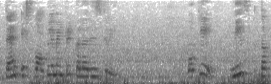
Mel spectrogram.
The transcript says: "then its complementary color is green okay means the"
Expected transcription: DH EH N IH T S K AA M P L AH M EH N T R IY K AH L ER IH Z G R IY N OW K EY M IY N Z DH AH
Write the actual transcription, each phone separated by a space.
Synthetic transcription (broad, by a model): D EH N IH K S K AA M P L AH M EH N T R IY K AH L ER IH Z G R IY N OW K EY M IY Z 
